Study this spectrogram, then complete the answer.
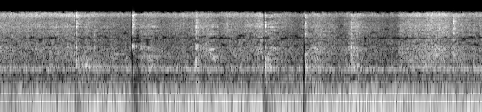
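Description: A mash of water lily stems is stir-fried in a pan, giving a steady close sizzle broken by regular scrapes and taps of a spatula.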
